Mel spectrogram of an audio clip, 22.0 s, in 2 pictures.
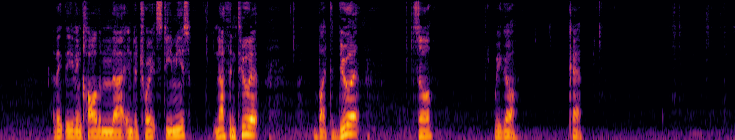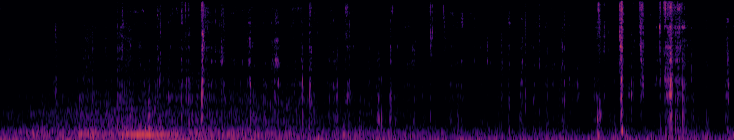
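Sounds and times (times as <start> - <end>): low hum: 3.9 - 18.3
wet chewing with mouth clicks: 8.0 - 22.0.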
